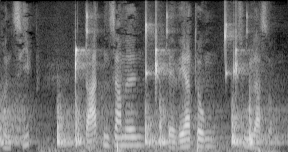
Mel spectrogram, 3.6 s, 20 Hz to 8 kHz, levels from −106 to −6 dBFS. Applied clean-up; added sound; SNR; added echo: none; Drip / Sink (filling or washing) / Water tap, faucet / Water + Thump, thud; -2 dB; none.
